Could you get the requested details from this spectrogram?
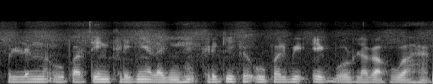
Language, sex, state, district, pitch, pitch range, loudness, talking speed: Hindi, male, Bihar, Lakhisarai, 120 Hz, 110-120 Hz, -20 LUFS, 220 wpm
